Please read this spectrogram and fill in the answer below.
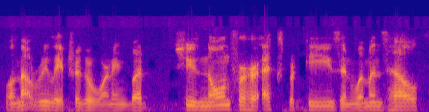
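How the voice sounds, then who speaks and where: Bright-voiced male podcast host. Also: mid-range voice, steady tone. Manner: measured, formal introductions. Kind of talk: podcast hosting, reading introductions. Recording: dry, dull lo-fi mic.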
